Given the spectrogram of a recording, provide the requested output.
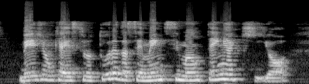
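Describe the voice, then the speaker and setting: A woman's plain, everyday voice at medium pitch with ordinary pitch variation. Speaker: schoolteacher. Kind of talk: lecture. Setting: recorded video lesson.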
